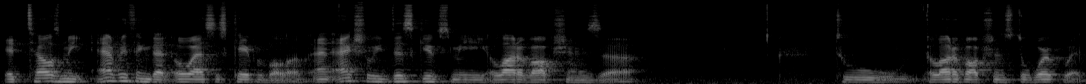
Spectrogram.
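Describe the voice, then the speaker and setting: A man's voice: fairly low pitch, measured pace, vocal fry, a bit bright. A man from Romania hosting a live coding and security stream, talking casually with many fillers and restarts while he answers chat questions. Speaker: livestream host teaching cybersecurity. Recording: echoey room.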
